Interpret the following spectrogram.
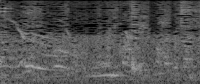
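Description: Birds calling in the background: a few short low calls that bend up and down in pitch, with some brief higher chirps.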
